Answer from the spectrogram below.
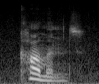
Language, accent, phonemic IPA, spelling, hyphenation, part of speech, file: English, US, /ˈkɑmənz/, commons, com‧mons, noun / verb, En-us-commons.ogg
- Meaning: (noun) 1. plural of common 2. A public area, especially a dining hall, at a college or university; a similar shared space elsewhere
